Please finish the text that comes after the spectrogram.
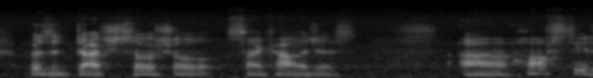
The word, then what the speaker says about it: Hofstede: Hofstede, who I've also heard pronounced Hofstede, did his data collection from 1967 to 1973.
